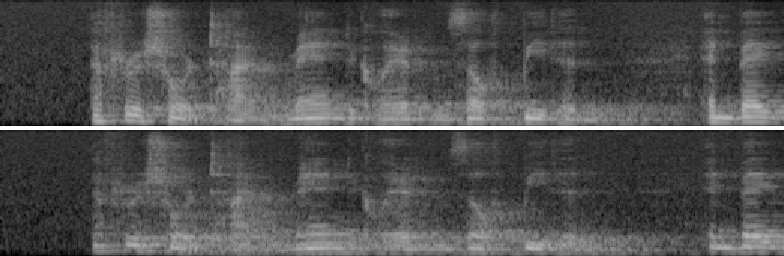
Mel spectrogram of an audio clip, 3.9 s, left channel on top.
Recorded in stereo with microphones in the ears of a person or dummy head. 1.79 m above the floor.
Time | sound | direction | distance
0.5 | a man speaking | 60° left (ahead or behind) | 0.6 m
